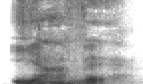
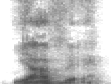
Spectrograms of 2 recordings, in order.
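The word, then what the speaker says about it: Yahweh: fosse para ser pronunciado a pronúncia que encaixaria melhor que teria mais sentido com a lógica da língua hebraica seria yahvé seria essa pronúncia né yahvé Nós olhando toda a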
